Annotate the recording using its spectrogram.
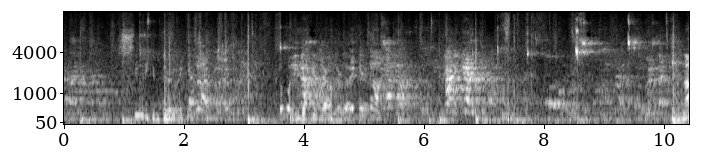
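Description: A basketball being dribbled on a hardwood gym floor, its bounces mixed with the voices of players and spectators talking and calling out in an echoing gym.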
